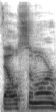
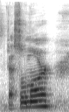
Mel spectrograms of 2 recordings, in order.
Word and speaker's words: Thelsamar: stream, I have been saying Thelsamar wrong for 20 years. I've been saying it as Thesselmar. And then when I was actually reading the quest for the first time ever, I realized I've been saying it wrong.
